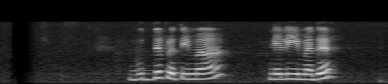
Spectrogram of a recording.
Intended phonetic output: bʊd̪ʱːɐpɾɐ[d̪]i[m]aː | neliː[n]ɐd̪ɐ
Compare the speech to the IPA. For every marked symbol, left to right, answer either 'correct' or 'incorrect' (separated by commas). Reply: incorrect, correct, incorrect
